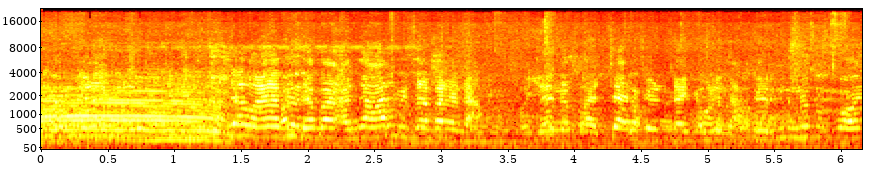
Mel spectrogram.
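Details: Water buffalo calves at a morning market in Manjeri, Kerala, India. One rich, layered moo lasts about a second and a half, then gives way to loud human voices and market bustle.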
